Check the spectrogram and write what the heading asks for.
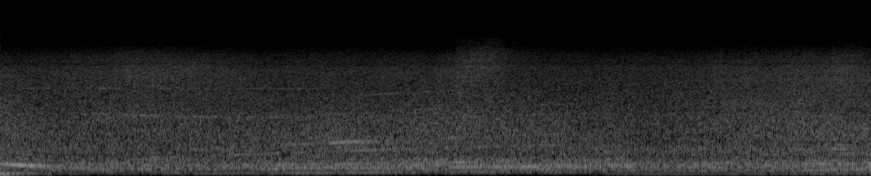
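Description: Traffic on a rain-wet city street: a steady hiss of tyres on wet asphalt under a low engine hum, with a brighter hiss swelling briefly about halfway through as a vehicle passes close.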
